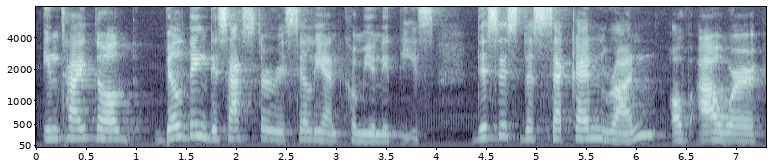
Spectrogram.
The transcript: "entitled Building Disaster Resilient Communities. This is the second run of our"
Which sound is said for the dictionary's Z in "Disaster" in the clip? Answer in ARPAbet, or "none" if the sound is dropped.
S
